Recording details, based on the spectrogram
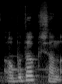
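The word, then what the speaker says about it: abduction: 엇 억센 이 되겠습니다 일부 발음을 a 비덕 c 언어 옵션 이라고 말하기도 많이 하는데요 정확한 방법은 어브덕션 어 덕신 되겠습니다 발음 관련 한번 보시면요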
